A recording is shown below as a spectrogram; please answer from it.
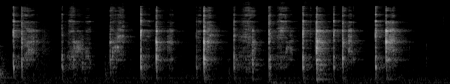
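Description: Rhythmic metallic scraping and clinking of a utensil stirring softened onion in oil in a pan, about a dozen quick strokes in irregular bursts, close and clear.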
